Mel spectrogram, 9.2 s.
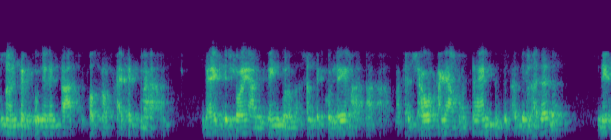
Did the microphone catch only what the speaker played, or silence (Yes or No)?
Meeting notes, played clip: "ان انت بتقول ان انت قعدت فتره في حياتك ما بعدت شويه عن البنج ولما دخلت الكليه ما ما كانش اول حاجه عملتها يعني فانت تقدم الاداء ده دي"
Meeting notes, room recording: Yes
